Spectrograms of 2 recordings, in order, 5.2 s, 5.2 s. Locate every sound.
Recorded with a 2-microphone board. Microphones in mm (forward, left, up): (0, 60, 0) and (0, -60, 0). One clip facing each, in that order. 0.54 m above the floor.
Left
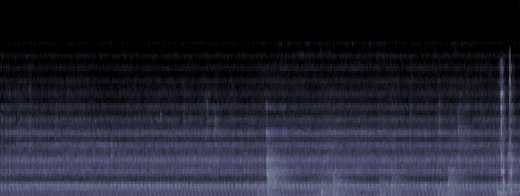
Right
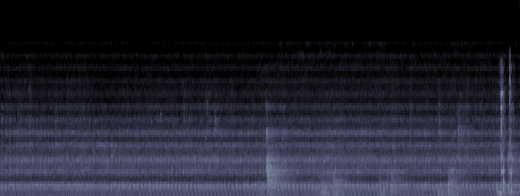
2.6 s footsteps: 55° left (ahead or behind), 0.9 m; by 5.1 s 10° right (ahead or behind), 1.4 m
